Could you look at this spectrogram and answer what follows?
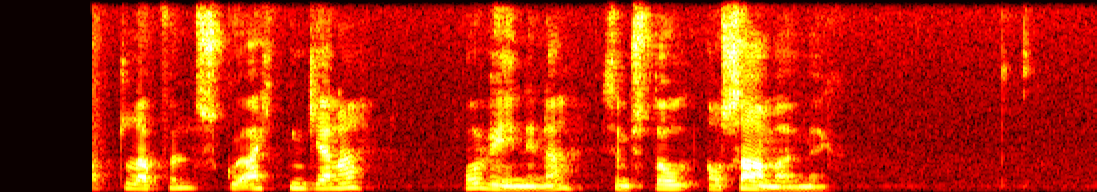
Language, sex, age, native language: Icelandic, male, 60-69, Icelandic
